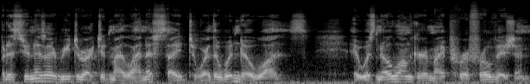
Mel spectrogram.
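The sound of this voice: Just an unforced reading voice.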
